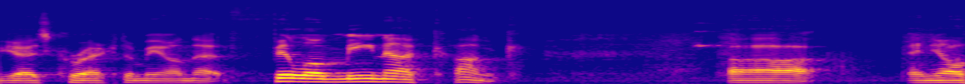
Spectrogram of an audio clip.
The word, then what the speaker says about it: Philomena: And I'm following up over a month later on Philomena is how you say it. I think you guys corrected me on that. Philomena Cunk.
